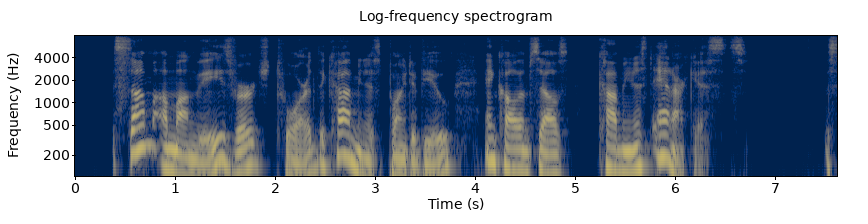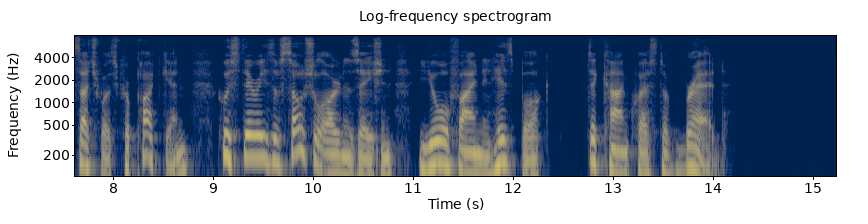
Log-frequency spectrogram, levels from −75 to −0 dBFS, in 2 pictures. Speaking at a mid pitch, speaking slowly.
No: low, 120 Hz; slow, 130 wpm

